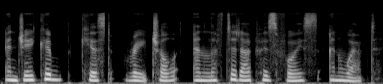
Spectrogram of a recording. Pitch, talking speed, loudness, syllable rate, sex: 190 Hz, 170 wpm, -18 LUFS, 4.9 syllables/s, female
